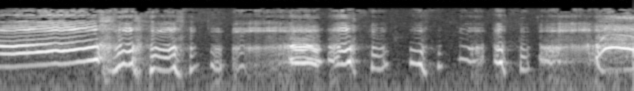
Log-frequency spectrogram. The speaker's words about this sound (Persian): آها پس قضیه اینه، نباید اینجوری گریه کنه. چرا اینقدر داره گریه میکنه؟ وای خدا، طوری داره گریه میکنه که مردم فکر میکنن کسی مرده. این خیلی بده.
